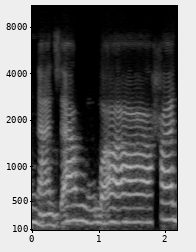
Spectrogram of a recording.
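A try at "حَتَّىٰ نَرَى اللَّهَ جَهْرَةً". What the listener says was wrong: Tu bukan zai. Dekat ra dua-dua tu dia tak boleh sama dengan huruf-huruf yang nipis. Hatta nara ada jadi nara dan jadi ra lah.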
